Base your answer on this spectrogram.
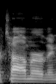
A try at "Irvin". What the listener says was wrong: It's not Irving. It's just Irvin. 5 letters, not a G in sight.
